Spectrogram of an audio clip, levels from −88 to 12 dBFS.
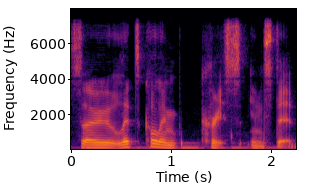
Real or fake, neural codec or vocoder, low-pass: fake; codec, 44.1 kHz, 7.8 kbps, DAC; 7.2 kHz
